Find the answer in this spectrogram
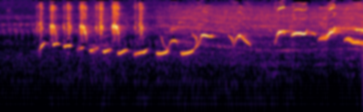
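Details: Caged hwamei, an old wild-caught fighting bird with a wild voice, singing a descending series of clear whistles, then rising and falling looped whistled phrases, over a soft background hiss.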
